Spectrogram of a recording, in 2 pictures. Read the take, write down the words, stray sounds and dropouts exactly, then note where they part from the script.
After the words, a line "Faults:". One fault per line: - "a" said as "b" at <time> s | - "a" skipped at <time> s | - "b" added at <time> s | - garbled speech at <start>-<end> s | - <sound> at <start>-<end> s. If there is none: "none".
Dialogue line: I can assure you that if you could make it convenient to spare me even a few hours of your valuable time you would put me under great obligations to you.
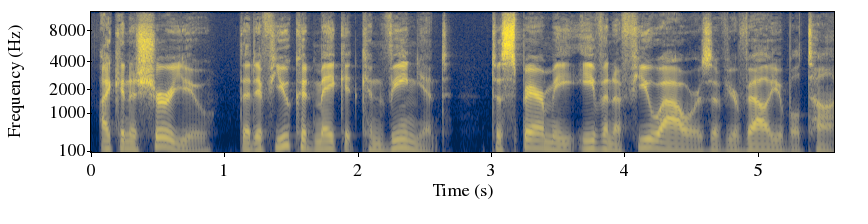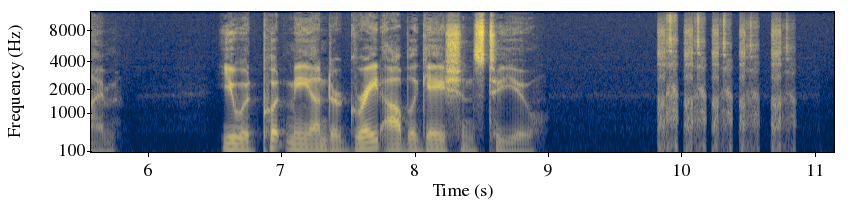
I can assure you that if you could make it convenient to spare me even a few hours of your valuable time you would put me under great obligations to you.
Faults:
- laugh at 9.8-10.9 s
